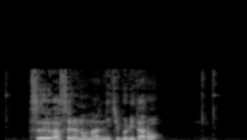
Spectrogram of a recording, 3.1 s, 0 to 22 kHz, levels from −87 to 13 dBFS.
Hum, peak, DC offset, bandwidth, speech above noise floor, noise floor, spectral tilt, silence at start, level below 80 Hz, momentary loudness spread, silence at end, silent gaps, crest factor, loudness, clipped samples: none; -8 dBFS; under 0.1%; 11.5 kHz; 43 dB; -64 dBFS; -5 dB/octave; 0.4 s; -54 dBFS; 10 LU; 1.15 s; none; 16 dB; -22 LUFS; under 0.1%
